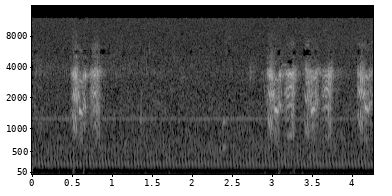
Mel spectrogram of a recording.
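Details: Giant kingfisher preening at Kings Camp waterhole, Timbavati Game Reserve, Kruger National Park, South Africa, on 4 February 2024. A short harsh rattling burst comes at the start, then a longer series of grating notes about three seconds later, over quiet background.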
